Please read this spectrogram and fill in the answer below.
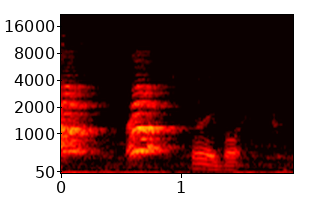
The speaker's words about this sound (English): There's the dogs.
